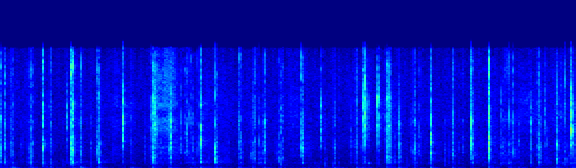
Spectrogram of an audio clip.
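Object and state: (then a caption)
Plastic computer keyboard being typed on. Fingertips and long nails type on the keys of an old black plastic computer keyboard. The result is a quick, uneven run of bright, dry clacks and clicks that die away at once, with a soft low thud under each press.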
